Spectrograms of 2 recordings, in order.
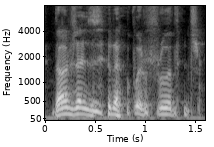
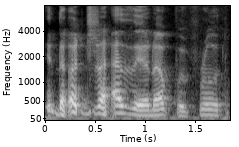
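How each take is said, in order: First: Said in the usual way. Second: Slow, laughing through the line; laughing repeat. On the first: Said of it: "repeats line". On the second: Shown as a demonstration. Repeating the guest's fruit line to her while laughing. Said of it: "repeats line laughing".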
